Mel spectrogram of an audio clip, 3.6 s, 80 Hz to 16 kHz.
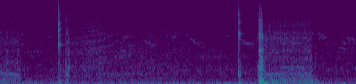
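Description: Power adjustable pedals on a 2004 Ford Expedition with a broken gear, heard as a close electric motor whir that runs steadily under two sharp clicks, then a louder clunk near the end as it stops.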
